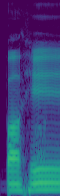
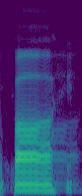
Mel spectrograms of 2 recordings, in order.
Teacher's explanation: ਹਾਹੇ ਨੂੰ ਸਿਹਾਰੀ ਹੈ ਜਿਹੜੀ ਲਘੂ ਮਾਤਰਾ ਹੈ, ਇਹਦਾ ਉਚਾਰਨ ਦੀਰਘ ਨਹੀਂ ਕਰਨਾ ਹੈ।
